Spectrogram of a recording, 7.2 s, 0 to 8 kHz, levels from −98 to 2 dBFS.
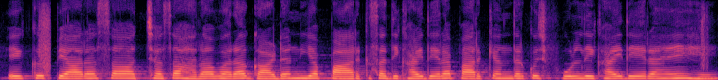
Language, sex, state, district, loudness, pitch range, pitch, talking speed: Magahi, female, Bihar, Gaya, -26 LUFS, 210-225 Hz, 215 Hz, 190 wpm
